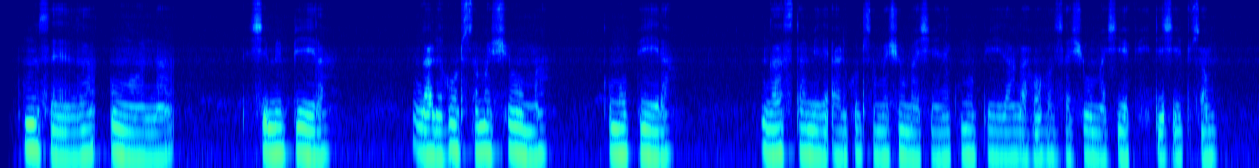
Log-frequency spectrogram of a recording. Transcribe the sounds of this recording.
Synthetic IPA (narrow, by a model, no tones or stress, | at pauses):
umusezauŋona | ʃimipiːɾa | ŋɡalixutu̥samuʃuma | kumupiːɾa | ŋɡasi̥tamile̞ʔalixutu̥samuʃumaʃeːnekumupiɾaŋɡaxoxossaʃuːmaʃifitiʃitu̥samu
